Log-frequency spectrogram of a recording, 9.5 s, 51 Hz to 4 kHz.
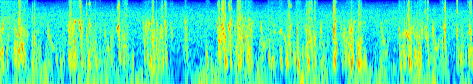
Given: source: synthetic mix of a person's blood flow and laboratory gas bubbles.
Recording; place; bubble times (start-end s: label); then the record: Doppler ultrasound of blood flow; precordium
0.00-0.57 s: bubbles
0.61-0.82 s: bubbles
1.09-2.02 s: bubbles
2.19-2.27 s: bubbles
2.31-2.58 s: bubbles
2.61-2.69 s: bubbles
2.83-3.48 s: bubbles
3.67-3.77 s: bubbles
4.09-4.19 s: bubbles
4.29-5.08 s: bubbles
5.34-6.36 s: bubbles
6.61-7.35 s: bubbles
7.95-8.59 s: bubbles
8.78-8.99 s: bubbles
9.10-9.48 s: bubbles
From the record:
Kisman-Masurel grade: 444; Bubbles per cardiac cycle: continuous sound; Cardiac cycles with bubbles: 100%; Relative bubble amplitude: maximal (0.775 to 0.999); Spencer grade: 4 (maximum detectable bubble signal sounding continuously throughout systole and diastole of every cardiac period, and overriding the amplitude of the normal cardiac signals); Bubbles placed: only in the low amplitude regions of the cardiac cycle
